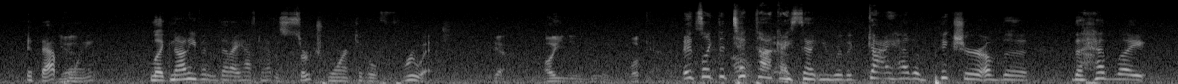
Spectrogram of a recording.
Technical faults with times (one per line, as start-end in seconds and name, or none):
none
